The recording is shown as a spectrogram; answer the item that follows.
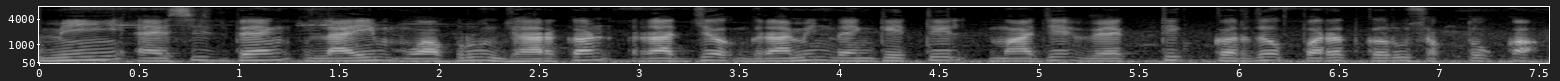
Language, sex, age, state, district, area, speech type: Marathi, male, 18-30, Maharashtra, Washim, rural, read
